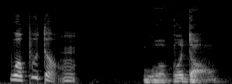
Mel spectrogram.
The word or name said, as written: wo budong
